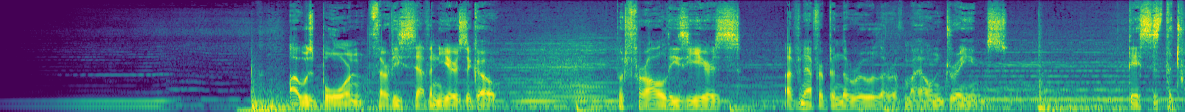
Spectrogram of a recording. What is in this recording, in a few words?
irish voice videogame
